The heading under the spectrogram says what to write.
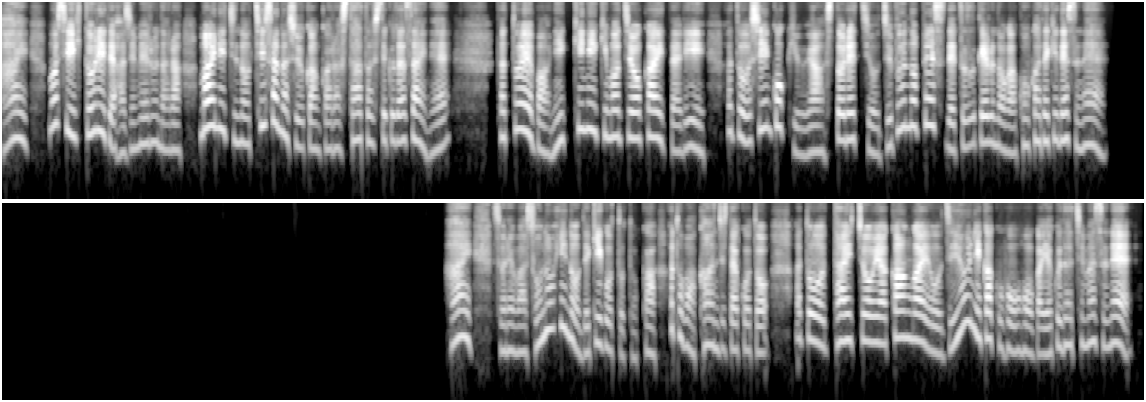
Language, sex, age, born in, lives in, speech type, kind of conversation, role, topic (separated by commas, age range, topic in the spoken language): Japanese, female, 50-54, Japan, Japan, read, expert-assistant, expert, なぜストレスを感じやすい人と、あまり感じない人がいるのでしょうか？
